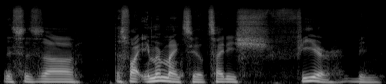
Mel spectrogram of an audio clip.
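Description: A man's voice: medium pitch, unhurried, darkish tone, breathy edge, dry recording, studio quality. A man in his fifties from Canada, speaking with a Canadian English accent and many fillers and restarts as a podcast guest. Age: 50s. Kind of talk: casual interview chat.

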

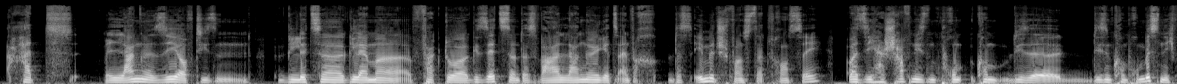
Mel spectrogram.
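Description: A man's voice: fairly low pitch, warm tone, no room sound, clean studio sound. A man hosting a podcast, talking through his thoughts in a casual, chatty way and often restarting his sentences. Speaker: podcast host. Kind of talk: casual spoken commentary.

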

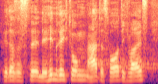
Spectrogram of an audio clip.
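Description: A man's voice: on the high side, fairly even intonation, quick pace, warm tone. A man giving opinionated football analysis on a TV panel, emphatic and repeating phrases to make his point. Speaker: TV football pundit.

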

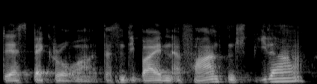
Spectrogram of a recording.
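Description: A man hosting a casual podcast chat, hesitant with many fillers, heard through a low-quality recording. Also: lively intonation, a little fast, a bit bright. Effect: low-quality, muffled recording. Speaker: podcast host. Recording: muffled lo-fi recording away from home.

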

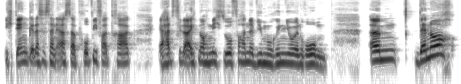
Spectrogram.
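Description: A man's voice: a little high, moderate pace, creaky. A man from Germany co-hosting a casual football podcast, joking and teasing the others. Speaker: podcast co-host.

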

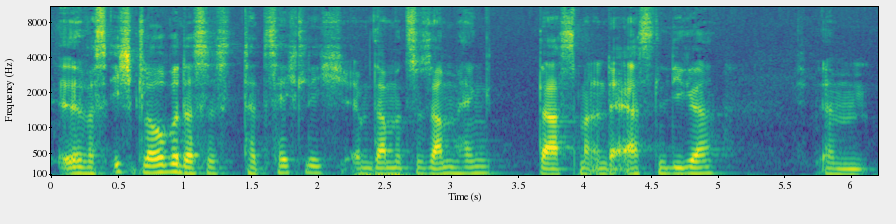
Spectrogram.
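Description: A man's voice: medium pitch, normal speed. A young man from Berlin, co-hosting a casual podcast chat and talking loosely with lots of fillers and restarts. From Berlin, Germany. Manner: relaxed, chatty, many fillers and restarts. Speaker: podcast host and rugby player.

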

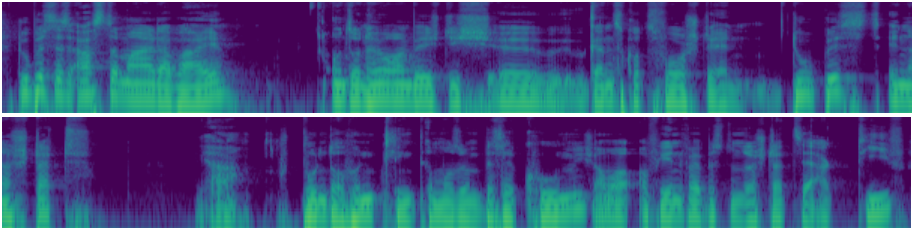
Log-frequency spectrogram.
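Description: Mellow-voiced male podcast host. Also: medium pitch, moderate pace. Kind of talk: podcast introduction and interview.

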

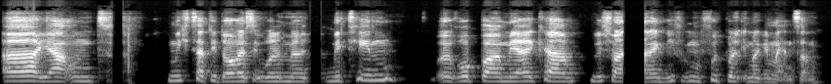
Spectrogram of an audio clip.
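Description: A woman's voice: lowish voice, brisk, sharp tone. Woman on a video call. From Carinthia, Austria. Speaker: guest, football fan. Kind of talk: casual chat.

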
